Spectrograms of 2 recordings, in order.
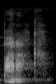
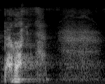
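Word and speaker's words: ברך: 바라크. 이런 단어 하나 정도는 합시다. 바라크. 허 중간 발음.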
